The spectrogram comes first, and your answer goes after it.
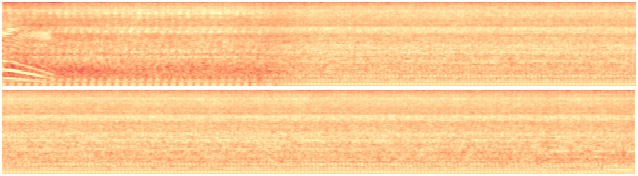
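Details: Old Scag hydrostatic walk-behind mower with new carburetor and ignition coil, throttle just off idle: cranks about three seconds, catches, then holds a steady, even beat with no misses; normal running.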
